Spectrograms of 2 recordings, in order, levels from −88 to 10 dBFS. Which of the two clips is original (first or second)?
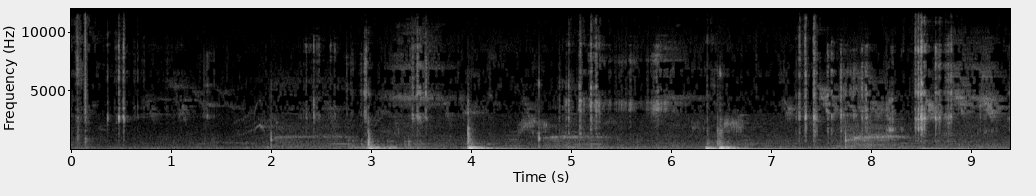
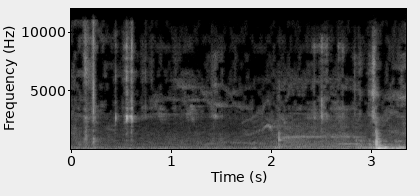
first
